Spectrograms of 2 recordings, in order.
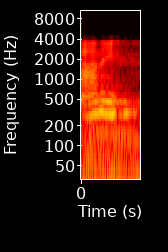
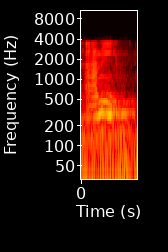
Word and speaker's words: Ani: the correct spelling of Ani, which is a dotted I. There are 2 different I's in Turkey, and a dotted I and an undotted I in the Turkish alphabet, and they're pronounced slightly differently.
